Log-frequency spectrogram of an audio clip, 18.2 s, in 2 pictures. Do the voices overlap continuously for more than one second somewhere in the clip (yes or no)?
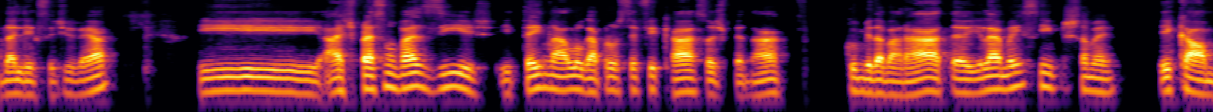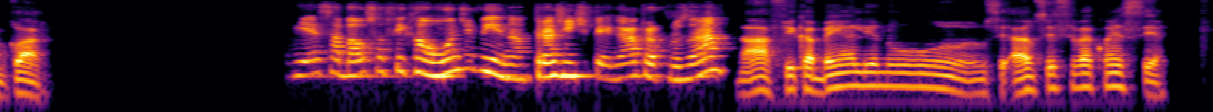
no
